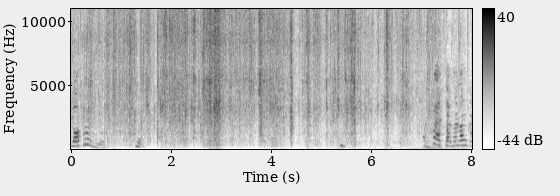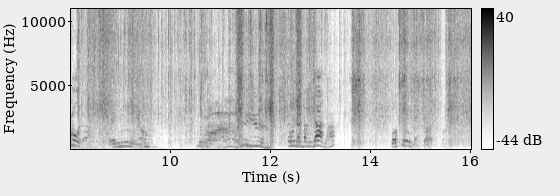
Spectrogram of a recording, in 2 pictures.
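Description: A young girl talks and exclaims close by.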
